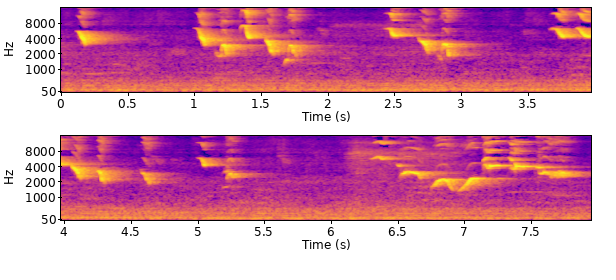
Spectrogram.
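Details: Young White-rumped shama (murai batu pastol) learning to sing, with rich varied material: rapid clusters of descending whistled slurs and sharp high notes in bursts, over a steady low hum.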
